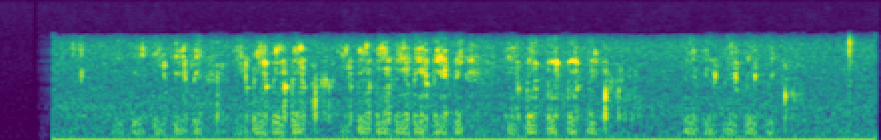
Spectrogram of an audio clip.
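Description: A badger mother and her cubs calling to each other: a steady stream of soft, rapid chittering and squeaky grunts, busy and continuous for about four seconds, with no human voices.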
